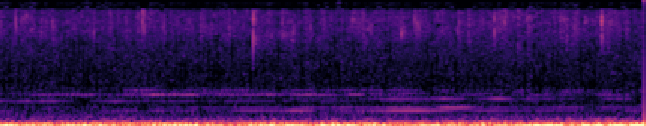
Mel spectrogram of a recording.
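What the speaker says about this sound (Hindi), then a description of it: "बाहर तेज हवा चल रही थी और बारिश की बूंदें खिड़की से टकरा रही थी" Rain patters steadily against a window on a cold, wet November morning, a dense continuous hiss of drops with a low windy rumble underneath, close and even throughout.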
